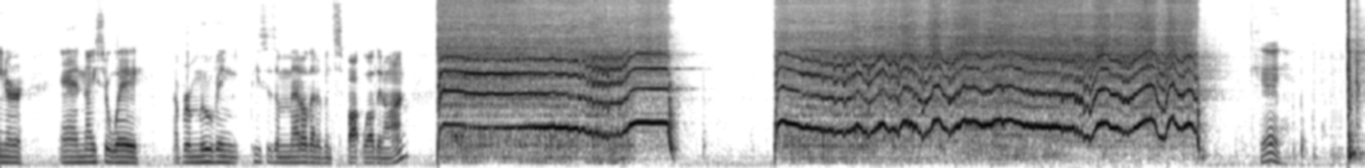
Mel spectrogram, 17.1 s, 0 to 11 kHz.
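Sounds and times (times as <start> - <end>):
air drill whining: 5.4 - 8.7, 9.7 - 15.3.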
